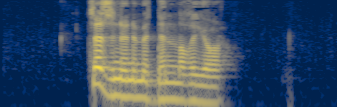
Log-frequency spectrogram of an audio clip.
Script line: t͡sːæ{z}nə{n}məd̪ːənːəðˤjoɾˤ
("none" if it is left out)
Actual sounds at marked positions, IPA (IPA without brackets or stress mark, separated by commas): z, n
